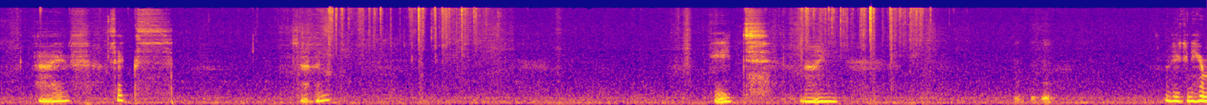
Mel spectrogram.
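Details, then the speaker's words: Dog sleeping in the background while jewelry is being made: low, rattly snoring bursts, with quiet handling and crinkling sounds nearby. "in the background she's snoring she loves being in here"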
